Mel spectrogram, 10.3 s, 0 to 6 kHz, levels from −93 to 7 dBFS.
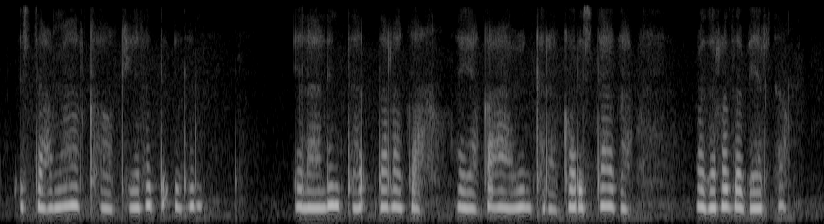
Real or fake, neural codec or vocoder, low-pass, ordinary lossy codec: real; none; 5.4 kHz; none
